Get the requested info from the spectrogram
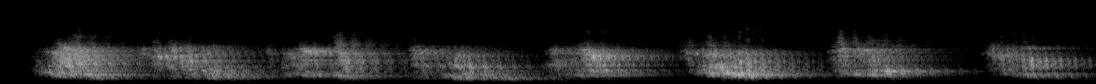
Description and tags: sci-fi transition
created by adding echo-reverb changing pitch and reversing guitar strums.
